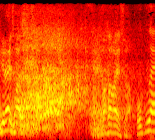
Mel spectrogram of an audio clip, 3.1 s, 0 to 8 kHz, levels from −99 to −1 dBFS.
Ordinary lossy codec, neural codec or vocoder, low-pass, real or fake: MP3, 32 kbps; codec, 16 kHz in and 24 kHz out, 1 kbps, XY-Tokenizer; 7.2 kHz; fake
